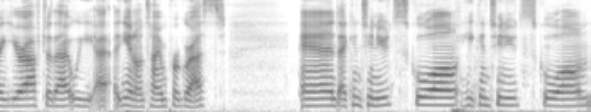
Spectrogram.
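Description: On a very clean recording with a silent background, a woman with a New York accent speaks at a medium pitch in a bright, sharp tone. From New York (Brooklyn). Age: 30s. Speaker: guest sharing infertility story. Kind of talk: casual interview, personal story.

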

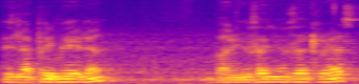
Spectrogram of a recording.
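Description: A man talks amid noticeable background noise, with room echo audible around him. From Colombia, Medellín (Antioquia). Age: 70s. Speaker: literature professor and critic. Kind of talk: interview, life story.

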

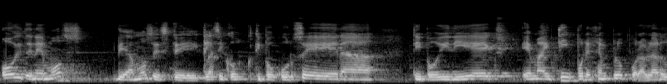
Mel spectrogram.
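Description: A man's medium-pitched voice at a fairly slow pace, fairly even in intonation, with noticeable background noise and audible room echo. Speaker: podcast host. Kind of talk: interview.

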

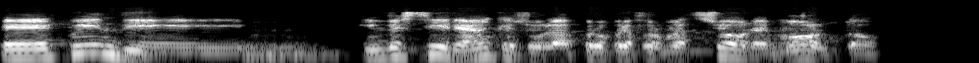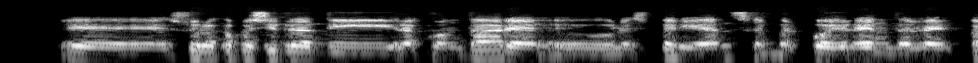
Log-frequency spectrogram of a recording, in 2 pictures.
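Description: At a moderate pace, a man speaks in an unremarkable speaking voice with ordinary pitch variation. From Puglia, Italy. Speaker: rural farm owner, participant. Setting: video call.

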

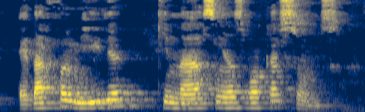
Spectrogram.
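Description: The voice shows ordinary pitch variation. Room echo is audible. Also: man. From Brazil, Ceará (Sobral). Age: 20s. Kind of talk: testimony.

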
